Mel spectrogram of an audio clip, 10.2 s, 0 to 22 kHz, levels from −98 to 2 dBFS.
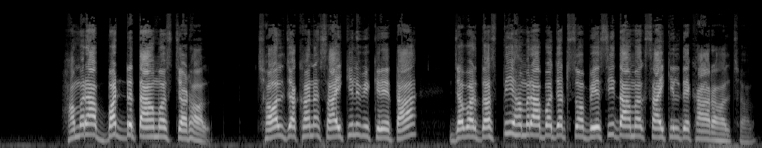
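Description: Speech recording in which no technical fault can be heard at any point in the signal.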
